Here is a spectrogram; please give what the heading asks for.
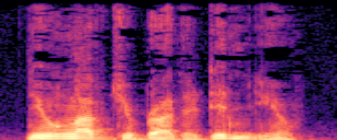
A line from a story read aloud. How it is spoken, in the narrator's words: Alan said hoarsely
